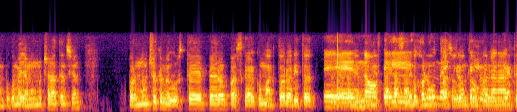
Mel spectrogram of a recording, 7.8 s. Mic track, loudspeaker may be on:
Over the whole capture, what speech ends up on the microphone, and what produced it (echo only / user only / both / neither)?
both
